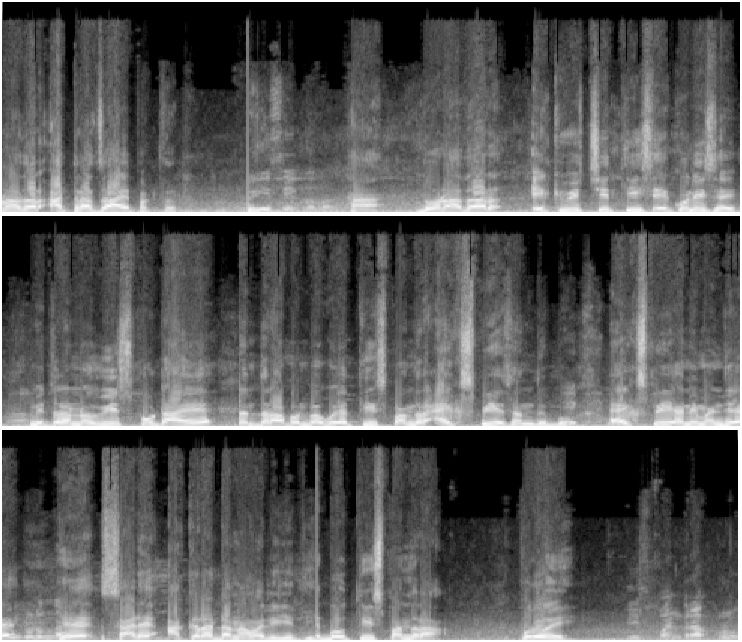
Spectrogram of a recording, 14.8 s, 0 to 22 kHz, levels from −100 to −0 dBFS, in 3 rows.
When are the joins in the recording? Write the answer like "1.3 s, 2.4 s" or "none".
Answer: 1.6 s, 6.5 s, 11.9 s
